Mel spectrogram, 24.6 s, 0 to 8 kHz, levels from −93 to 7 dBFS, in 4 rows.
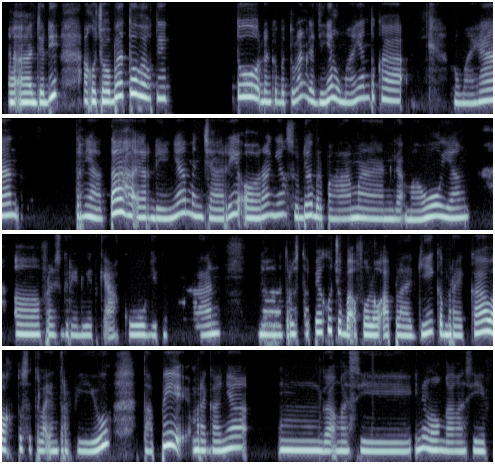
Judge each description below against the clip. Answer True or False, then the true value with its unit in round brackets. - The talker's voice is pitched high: True (220 Hz)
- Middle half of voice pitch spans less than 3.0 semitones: False (3.6 semitones)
